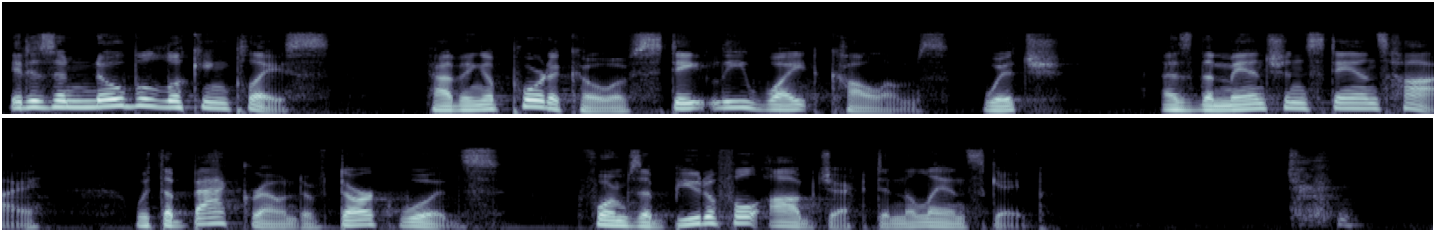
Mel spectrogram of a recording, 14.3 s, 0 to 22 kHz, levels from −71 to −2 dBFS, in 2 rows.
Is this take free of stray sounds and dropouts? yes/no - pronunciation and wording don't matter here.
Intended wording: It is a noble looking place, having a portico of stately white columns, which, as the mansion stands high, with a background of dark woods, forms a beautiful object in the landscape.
no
